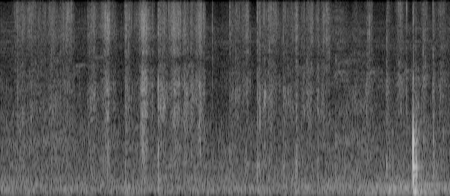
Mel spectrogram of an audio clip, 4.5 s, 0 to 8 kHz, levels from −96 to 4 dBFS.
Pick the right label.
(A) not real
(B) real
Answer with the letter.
B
